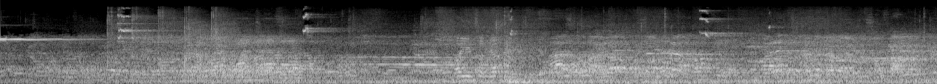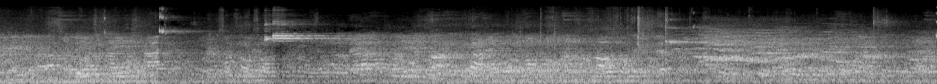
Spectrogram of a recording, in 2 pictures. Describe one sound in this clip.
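Young men chat and call out to each other in a large echoing hall.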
